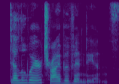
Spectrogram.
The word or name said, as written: Delaware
